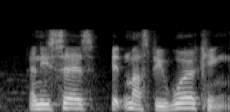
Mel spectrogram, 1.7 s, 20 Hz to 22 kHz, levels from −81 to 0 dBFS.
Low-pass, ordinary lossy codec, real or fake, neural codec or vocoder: 7.2 kHz; MP3, 64 kbps; real; none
